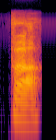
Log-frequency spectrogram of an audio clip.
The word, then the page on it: purr: Indian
